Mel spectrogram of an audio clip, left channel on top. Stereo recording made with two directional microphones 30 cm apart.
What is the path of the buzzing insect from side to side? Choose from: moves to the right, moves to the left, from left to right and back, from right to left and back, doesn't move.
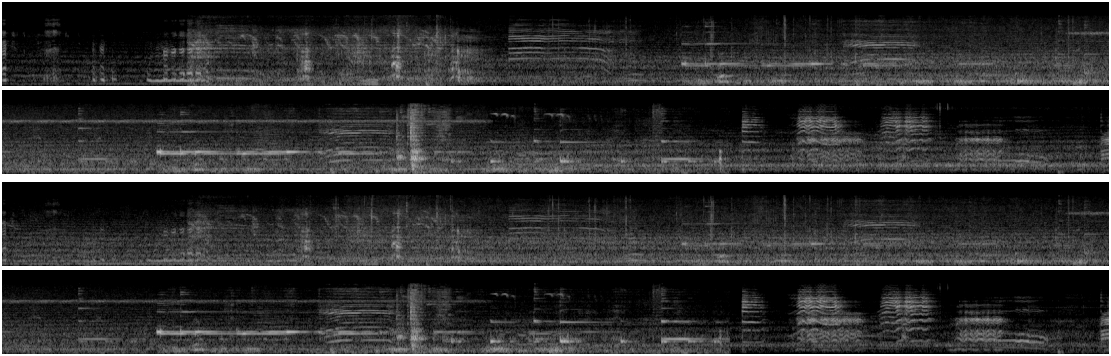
moves to the left.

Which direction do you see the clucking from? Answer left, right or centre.
left.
